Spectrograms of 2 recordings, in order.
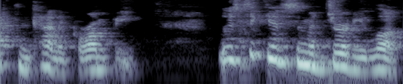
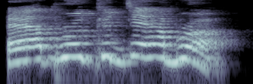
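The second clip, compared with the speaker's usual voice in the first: higher, slow, louder hammy magic word; hammed-up magician; 7 semitones higher, 5 dB louder than usual. A narrator's reading. Boy showing off to the class, hammy magician. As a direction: overact it like a stage magician. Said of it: "His overacting is even worse".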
